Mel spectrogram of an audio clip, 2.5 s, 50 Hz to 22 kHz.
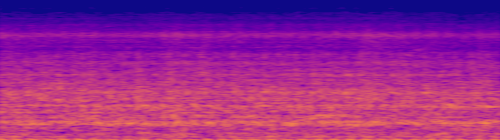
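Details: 2010 Honda Fan 125 bored to 150cc with a Titan 150 cylinder, original head, exhaust and carburetor, rebuilt after a connecting-rod noise: small single ticking over at a smooth, even idle, no knocks or rattles; healthy.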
